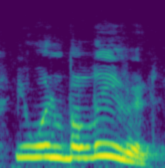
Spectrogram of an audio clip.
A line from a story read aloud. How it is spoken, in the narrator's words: he exclaimed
